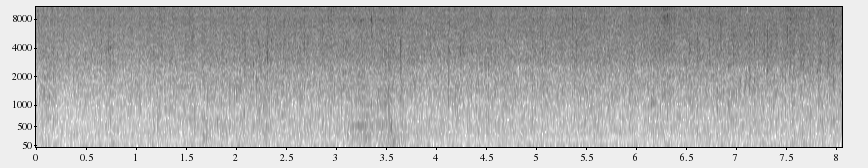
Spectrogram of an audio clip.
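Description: Footsteps crunch over debris.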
